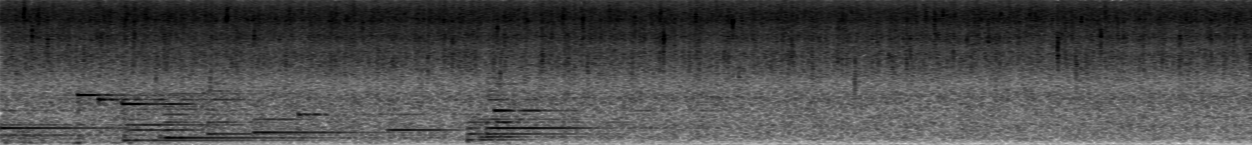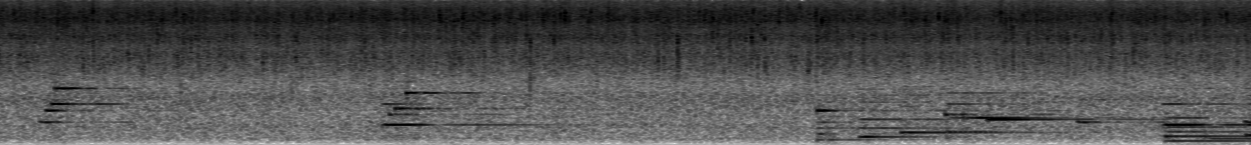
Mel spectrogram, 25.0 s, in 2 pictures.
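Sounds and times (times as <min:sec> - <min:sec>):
rain splashing on water: 0:00.0 - 0:25.0.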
